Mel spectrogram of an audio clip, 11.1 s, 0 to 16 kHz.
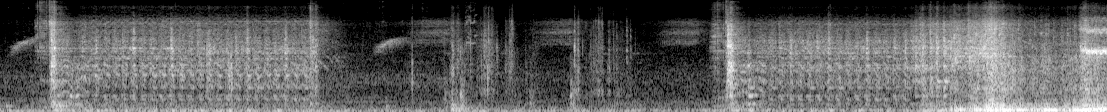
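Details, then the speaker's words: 1974 Chevrolet C10 with a freshly replaced starter, carburetor primed by hand: the starter cranks in bursts and the engine catches briefly on the prime, then dies. Fuel starvation, confirmed the tank had run out of gas. "I ran it out of gas. We'll fill it up and then go get more gas."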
